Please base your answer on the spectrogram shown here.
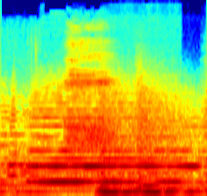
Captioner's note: gasp in shock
